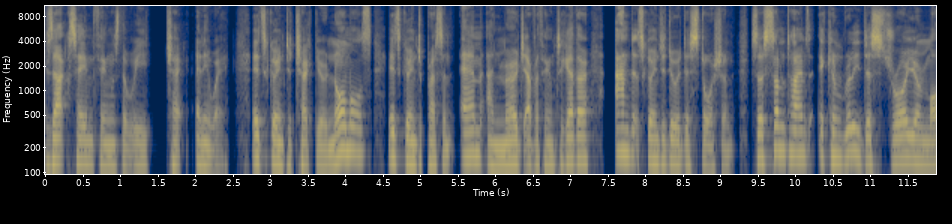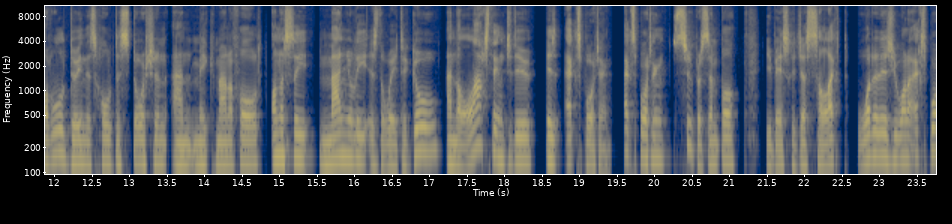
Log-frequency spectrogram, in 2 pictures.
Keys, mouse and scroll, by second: 18.1 middle click, 19.8 click.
